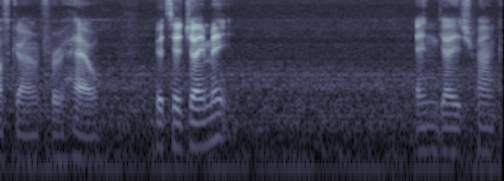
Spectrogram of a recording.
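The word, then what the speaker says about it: Hayle: yes it's called hell is that how you even pronounce it hell i suppose it probably is i can't think of any other way you pronounce it it's h-a-y-l-e i would say still must be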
